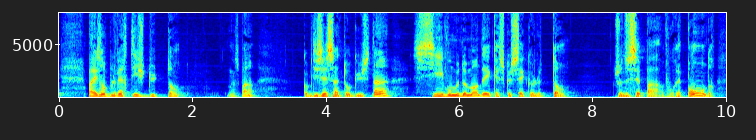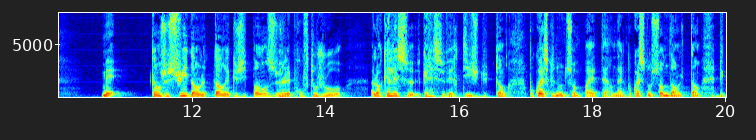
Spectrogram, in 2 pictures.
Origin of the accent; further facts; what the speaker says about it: Switzerland; born there; Pourquoi est-ce que je suis né en Suisse plutôt qu'en Chine?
